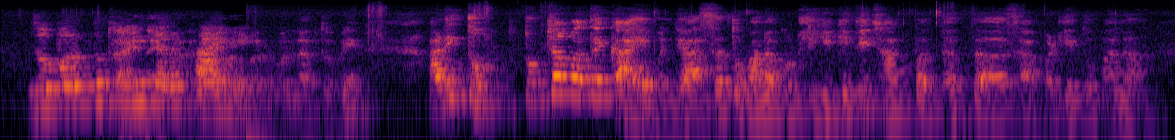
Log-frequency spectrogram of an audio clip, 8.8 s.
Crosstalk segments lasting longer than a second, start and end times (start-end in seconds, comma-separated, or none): 0.8-2.2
